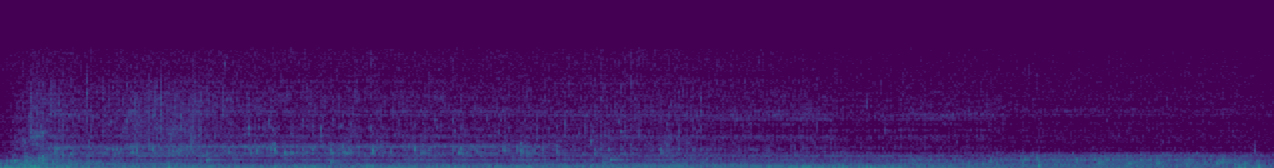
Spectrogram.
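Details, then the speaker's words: American-Standard toilet with a larger tank, after the owner fitted the wrong flapper: steady hiss and trickle as the tank takes forever to refill and the level visibly drops. The flapper is probably leaking by and will be replaced. "i'm seeing as it's really not having good time it's taking forever to fill i would say that yes this is probably leaking by"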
